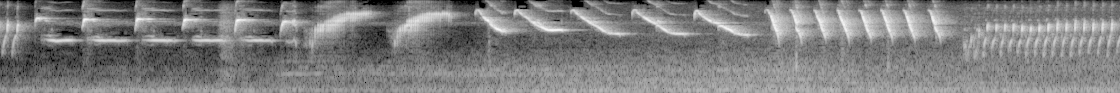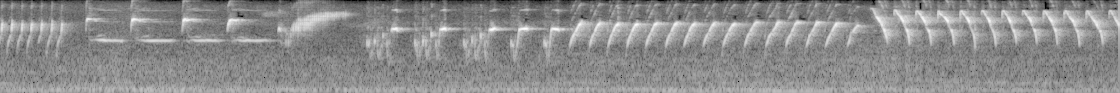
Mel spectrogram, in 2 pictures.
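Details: Canary song for training young canaries, Russian and Belgian styles: sequences of short repeated whistles, sweeping slurs, a lower buzzy warble and fast high trills, each phrase changing every second or two.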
